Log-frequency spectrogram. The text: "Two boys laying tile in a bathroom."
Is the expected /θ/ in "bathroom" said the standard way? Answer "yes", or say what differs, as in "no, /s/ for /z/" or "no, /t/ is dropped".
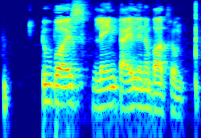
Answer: no, /t/ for /θ/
